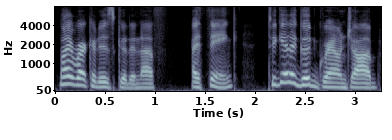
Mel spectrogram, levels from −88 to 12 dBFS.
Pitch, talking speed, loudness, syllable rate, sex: 190 Hz, 240 wpm, -19 LUFS, 5.6 syllables/s, female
